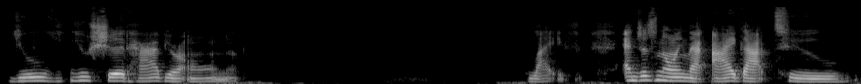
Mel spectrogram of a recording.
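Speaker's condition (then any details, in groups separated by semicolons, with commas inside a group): Stuttering; stuttering since childhood, very severe when younger; still stutters during recording; stutter audible, as warned at the start; used social media to avoid always talking; repeated sounds, blocks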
